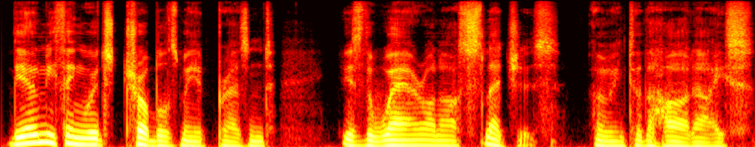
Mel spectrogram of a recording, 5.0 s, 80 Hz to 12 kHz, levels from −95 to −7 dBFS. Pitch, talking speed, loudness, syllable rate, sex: 120 Hz, 225 wpm, -18 LUFS, 5.8 syllables/s, male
